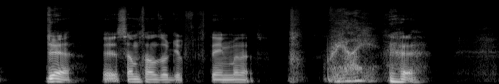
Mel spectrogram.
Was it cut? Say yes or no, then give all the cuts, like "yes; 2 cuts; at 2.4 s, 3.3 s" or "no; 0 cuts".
yes; 1 cut; at 1.8 s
